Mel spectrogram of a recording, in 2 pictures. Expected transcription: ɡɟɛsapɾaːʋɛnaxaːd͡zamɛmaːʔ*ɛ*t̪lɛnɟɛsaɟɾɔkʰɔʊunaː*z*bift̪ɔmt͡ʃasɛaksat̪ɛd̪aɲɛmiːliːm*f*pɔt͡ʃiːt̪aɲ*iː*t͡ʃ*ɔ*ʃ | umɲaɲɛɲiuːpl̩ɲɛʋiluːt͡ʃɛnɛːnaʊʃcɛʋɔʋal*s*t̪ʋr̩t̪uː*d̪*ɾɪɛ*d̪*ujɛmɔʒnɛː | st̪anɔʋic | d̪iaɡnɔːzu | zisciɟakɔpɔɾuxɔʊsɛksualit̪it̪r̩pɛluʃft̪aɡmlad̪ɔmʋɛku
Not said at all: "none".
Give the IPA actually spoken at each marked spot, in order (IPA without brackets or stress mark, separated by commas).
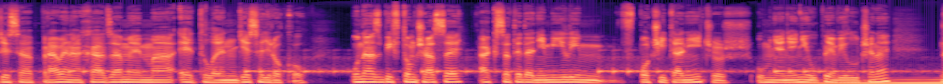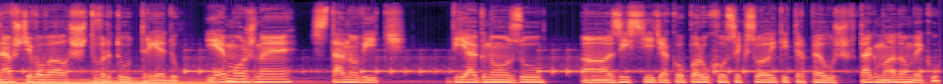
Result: ɛ, z, f, iː, ɔ, ʃ, t̪, d̪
